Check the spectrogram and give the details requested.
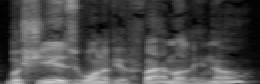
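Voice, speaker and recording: Audiobook role: male reader as courtly, sly male cult member, knowing, animated pitch. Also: fairly quick, gravelly, husky, full character voice. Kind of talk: audiobook character acting.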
